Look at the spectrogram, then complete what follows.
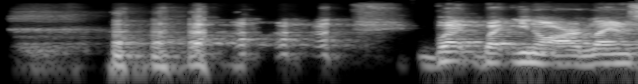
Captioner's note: both laughing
